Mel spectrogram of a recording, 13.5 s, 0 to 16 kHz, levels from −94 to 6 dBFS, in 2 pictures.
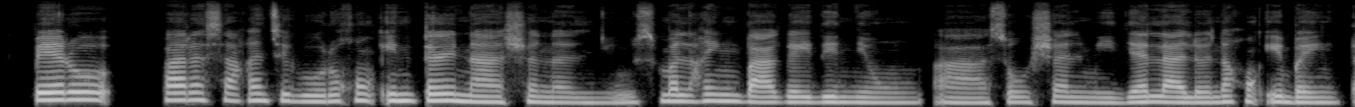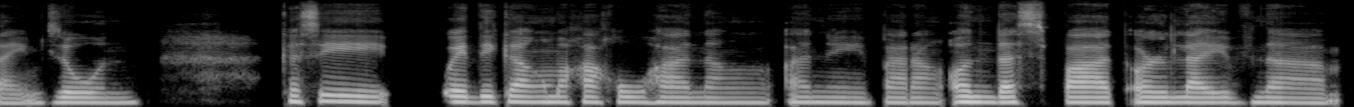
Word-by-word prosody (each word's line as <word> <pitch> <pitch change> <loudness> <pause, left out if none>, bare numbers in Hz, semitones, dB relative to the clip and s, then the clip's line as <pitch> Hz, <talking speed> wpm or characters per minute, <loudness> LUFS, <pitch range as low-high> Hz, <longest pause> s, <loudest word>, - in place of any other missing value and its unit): Pero 255 0 +5 0.2
para 250 +1 +2
sa'kin 235 0 -2
siguro 210 -1 -1
kung 235 -2 -1
international 195 -6 +1
news, 165 +2 -6
malaking 215 0 +1
bagay 180 0 +1
din 180 -1 0
yung, 170 0 -5 0.2
ah, 165 -2 -4
social 180 +1 -4
media, 170 +1 -1
lalo 175 -2 +2
na 190 - 0
kung 200 - -3
iba 185 -3 +1
yung 170 0 -4
time 155 +1 -4
zone. 170 -1 -1 0.7
Kasi 200 -2 +1 0.3
pwede 190 0 +3
kang 185 -1 +1
makakuha 180 -1 -1
ng 165 0 -5
ano 180 0 -2
eh, 170 -1 -3
parang 170 -1 -3
on 185 -1 +6
the 180 0 +5
spot 175 0 +2
or 175 -1 +4
live 170 -1 0
na 165 -2 -1
180 Hz, 155 wpm, -23 LUFS, 170-200 Hz, 0.7 s, on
